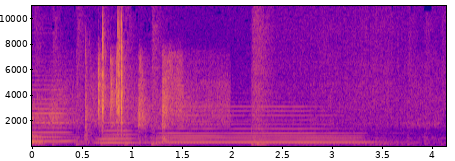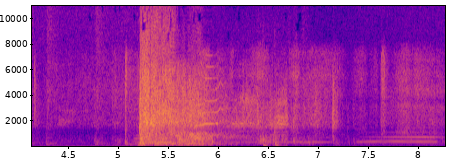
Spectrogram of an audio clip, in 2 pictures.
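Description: Dramatic orchestral music with sustained brass chords, then a single sharp revolver shot about five seconds in that stands out as the loudest sound. Music returns quietly near the end.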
